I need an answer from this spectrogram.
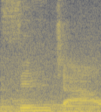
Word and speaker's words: xin chào: Yeah, xin chào. Oh, sin. Yeah, it's sin not zing. chow. No, I've been saying zing chow. It's sing. Everybody, like sing.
